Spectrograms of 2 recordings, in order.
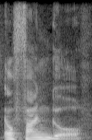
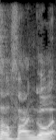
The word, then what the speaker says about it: Elfangor: They put more emphasis on the last syllable rather than the first syllable.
